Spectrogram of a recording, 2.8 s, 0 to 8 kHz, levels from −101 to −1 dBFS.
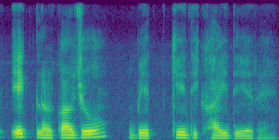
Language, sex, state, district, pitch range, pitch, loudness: Hindi, female, Arunachal Pradesh, Longding, 135-160 Hz, 145 Hz, -18 LUFS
